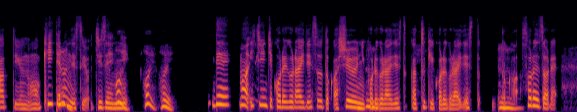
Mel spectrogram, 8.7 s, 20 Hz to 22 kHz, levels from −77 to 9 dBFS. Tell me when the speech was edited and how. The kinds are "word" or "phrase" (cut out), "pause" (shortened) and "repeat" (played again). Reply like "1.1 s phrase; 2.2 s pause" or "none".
none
